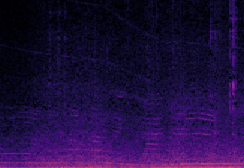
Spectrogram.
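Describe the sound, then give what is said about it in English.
Chao Phraya Express passenger boat on the river in Bangkok gives a continuous low engine rumble and droning hum, fairly loud and steady throughout, with a brief dip in level near the middle. “That's the sound of the Chao Phraya Express boat.”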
